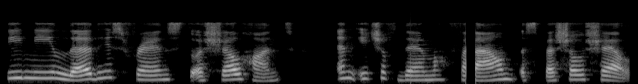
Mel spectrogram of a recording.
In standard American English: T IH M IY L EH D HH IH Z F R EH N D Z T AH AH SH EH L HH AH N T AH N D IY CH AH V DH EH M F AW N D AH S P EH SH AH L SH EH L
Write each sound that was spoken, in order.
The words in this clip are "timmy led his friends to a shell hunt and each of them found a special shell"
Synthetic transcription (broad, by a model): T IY M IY L EH D HH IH S F R EH N D S T AH AH SH EH L HH AH N T AH N D IY CH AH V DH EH M F AW N D AH S P EH SH AH L SH EH L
